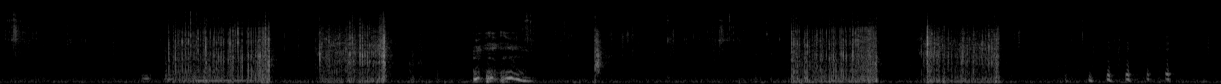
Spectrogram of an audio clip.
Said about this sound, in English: I like hearing you shuffle.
